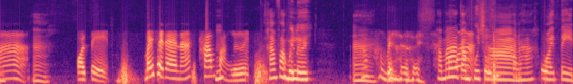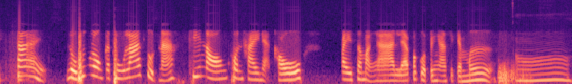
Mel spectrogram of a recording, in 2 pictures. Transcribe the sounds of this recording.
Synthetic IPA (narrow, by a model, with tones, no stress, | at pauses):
maː˥˩ʔaː˧˩ | fɔː˧jpeː˨˩t̪̚ma˥˩jt͡ɕʰa˧˩jdɛː˧na˦˥kʰaː˥˩mfa˨˩ŋlɤː˧jkʰaː˥˩mfa˨˩ŋp̬a˧jlɤː˧j | ʔaː˧aː˥˩mfa˨˩ŋpa˧jlɤː˧jʰa˧ma˥˩˥ka˧m˧pʰuː˧˩t͡ɕʰo˧˩˧pʰaː˧na˦˥kʰa˦˥ɔː˧jpeː˨˩t̪̚t͡ɕʰa˥˩j | nuː˩˦pʰɯ˥˩ŋlo˧ŋka˧t̪ʰu˦˥laː˥˩su˨˩t̪̚na˦˥t̪ʰiː˥˩nɔː˦˥ŋkʰo˧nt̪ʰa˧jni˦˥˩ɐkʰa˦˥w | pa˧jsa˧ma˨˩k̚ŋaː˧nlɛː˦˥wpɾa˧ku˨˩t̪̚pe˧nŋaː˧nsa˧kɛ˧mːɤː˥˩ʔɔː˨˩˦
